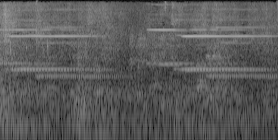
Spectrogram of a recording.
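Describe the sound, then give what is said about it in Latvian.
A parliamentary voting bell rings continuously before a vote on urgency for a bill amending the education law. It is a steady electric tone that holds at an even level throughout, over a low hum of room noise. “Lūdzu, zvanu.”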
